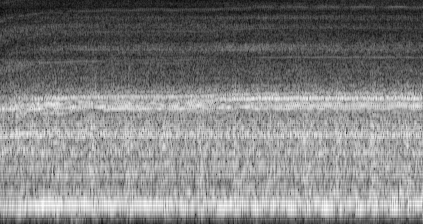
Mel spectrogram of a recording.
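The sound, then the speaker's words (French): An electric kitchen mixer whips cream with icing sugar in a cold bowl to make whipped cream, whirring steadily and loudly throughout, a constant high-pitched motor hum with a faint rattling texture and no pauses or voices. “Allez, le bol est en place, le mixeur est en place et on fait tourner.”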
